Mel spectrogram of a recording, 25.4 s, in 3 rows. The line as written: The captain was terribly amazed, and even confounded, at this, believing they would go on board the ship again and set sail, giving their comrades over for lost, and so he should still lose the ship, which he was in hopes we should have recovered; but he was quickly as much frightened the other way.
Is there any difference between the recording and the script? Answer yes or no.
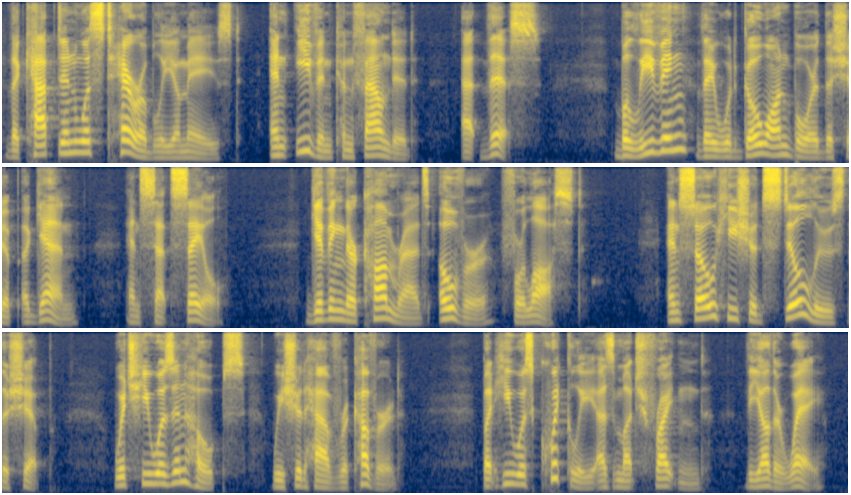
no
